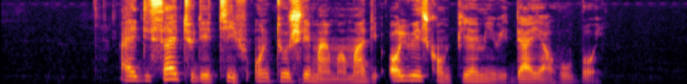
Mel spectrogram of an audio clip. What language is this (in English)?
Nigerian Pidgin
